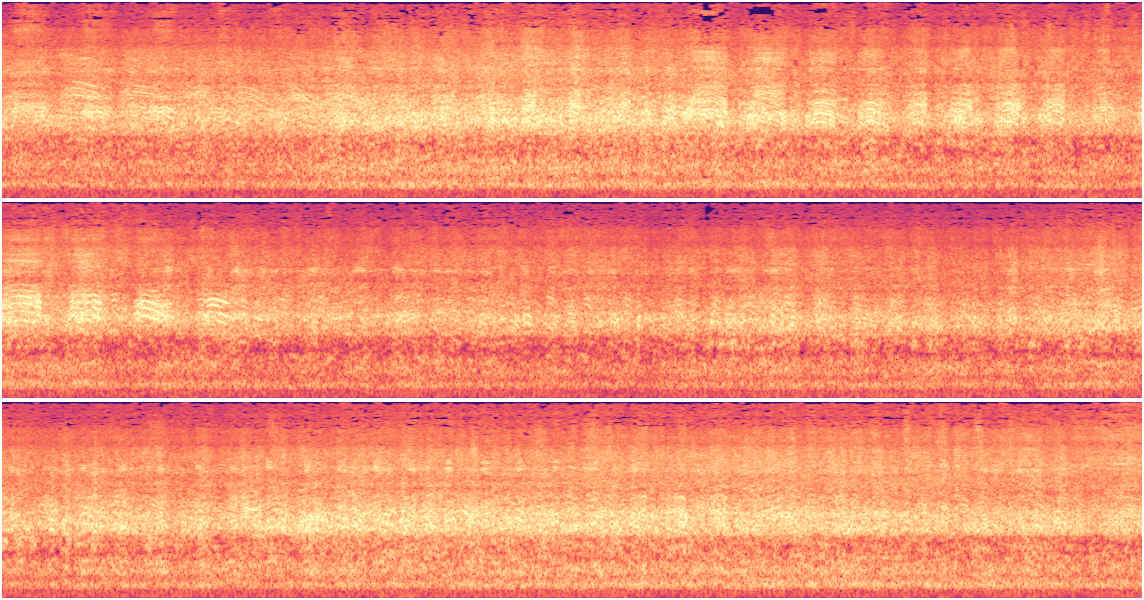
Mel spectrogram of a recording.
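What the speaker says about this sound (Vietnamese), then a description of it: "Tám ngàn mấy con vịt." A large flock of several thousand ducks quacks and honks in a rice field in the Mekong Delta, a dense, continuous chorus of overlapping calls that stays steady and loud throughout.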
